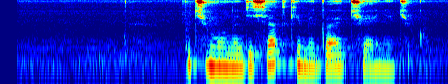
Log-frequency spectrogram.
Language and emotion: Russian, neutral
